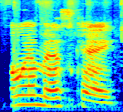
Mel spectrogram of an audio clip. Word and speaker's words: Omsk: Tomsk Oblast, Novosibirsk Oblast, OMSK. Oh, so Google doesn't know how to pronounce that one. Omsk. Omsk, that's how Russians pronounce it.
